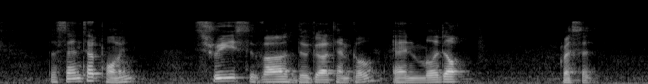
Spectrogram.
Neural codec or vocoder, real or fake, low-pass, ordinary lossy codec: codec, 16 kHz, 4 kbps, X-Codec, HuBERT features, trained on balanced general audio; fake; none; none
